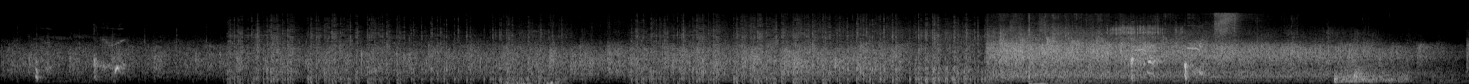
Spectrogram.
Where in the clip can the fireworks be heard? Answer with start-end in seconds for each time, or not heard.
2.2-14.2.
